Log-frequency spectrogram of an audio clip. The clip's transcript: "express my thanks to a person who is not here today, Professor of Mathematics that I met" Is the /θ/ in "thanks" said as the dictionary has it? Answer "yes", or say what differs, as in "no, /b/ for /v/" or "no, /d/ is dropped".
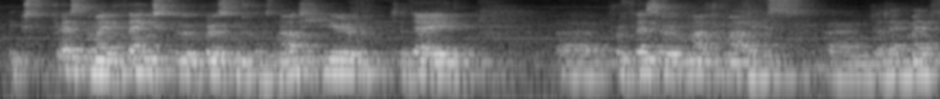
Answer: yes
